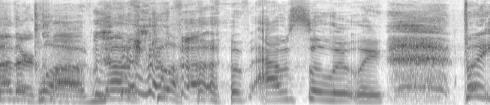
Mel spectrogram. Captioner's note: laughter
